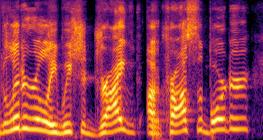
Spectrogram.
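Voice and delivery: ordinary talk, nothing marked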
